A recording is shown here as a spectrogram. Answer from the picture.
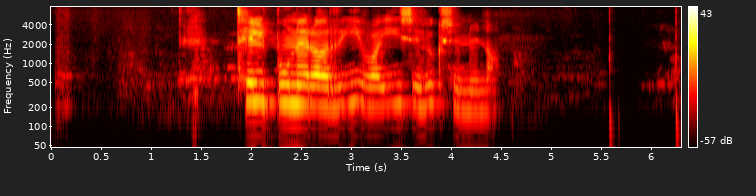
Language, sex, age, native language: Icelandic, male, 11, Icelandic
